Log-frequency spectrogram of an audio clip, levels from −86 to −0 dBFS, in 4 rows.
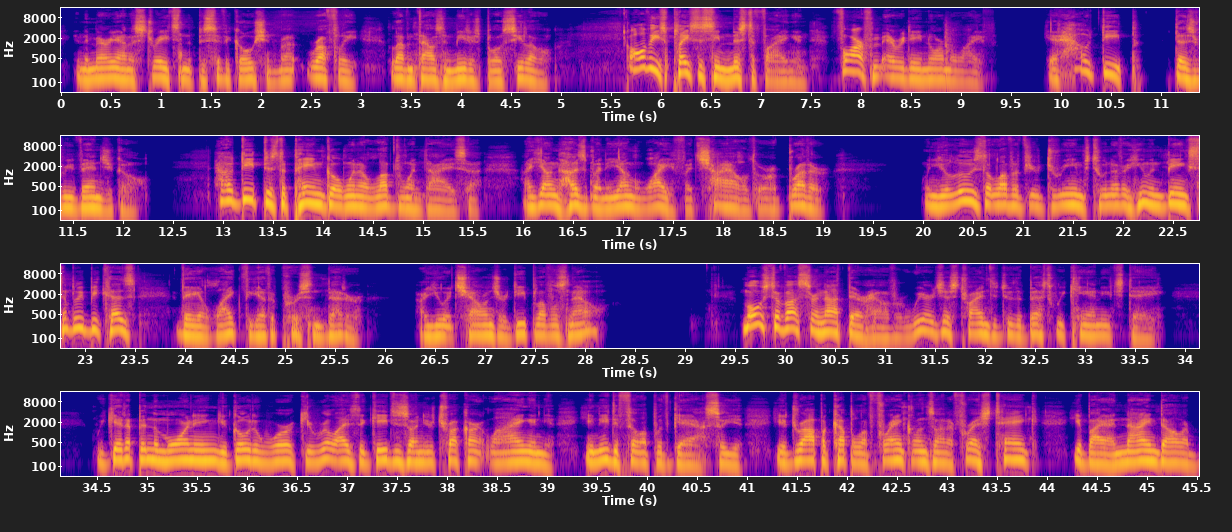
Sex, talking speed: male, 190 wpm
